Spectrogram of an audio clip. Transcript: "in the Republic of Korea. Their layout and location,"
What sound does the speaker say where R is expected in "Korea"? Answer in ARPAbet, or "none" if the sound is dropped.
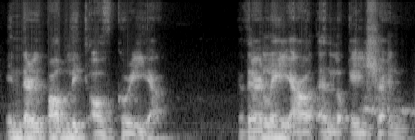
R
